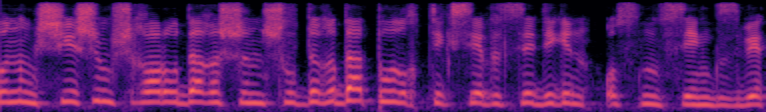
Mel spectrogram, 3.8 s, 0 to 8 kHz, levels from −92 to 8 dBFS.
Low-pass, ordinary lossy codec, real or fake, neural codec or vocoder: 7.2 kHz; none; fake; codec, 24 kHz, 6 kbps, HILCodec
